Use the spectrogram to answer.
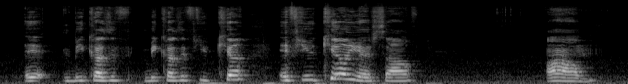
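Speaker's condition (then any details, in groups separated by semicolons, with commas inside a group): Cerebral palsy; from birth, wheelchair user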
